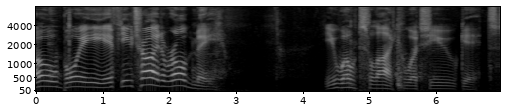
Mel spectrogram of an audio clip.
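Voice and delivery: put-on young, youthful-sounding delivery. Retelling what an old-looking character said, in a young-sounding voice. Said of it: "Even though he sounds very young".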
